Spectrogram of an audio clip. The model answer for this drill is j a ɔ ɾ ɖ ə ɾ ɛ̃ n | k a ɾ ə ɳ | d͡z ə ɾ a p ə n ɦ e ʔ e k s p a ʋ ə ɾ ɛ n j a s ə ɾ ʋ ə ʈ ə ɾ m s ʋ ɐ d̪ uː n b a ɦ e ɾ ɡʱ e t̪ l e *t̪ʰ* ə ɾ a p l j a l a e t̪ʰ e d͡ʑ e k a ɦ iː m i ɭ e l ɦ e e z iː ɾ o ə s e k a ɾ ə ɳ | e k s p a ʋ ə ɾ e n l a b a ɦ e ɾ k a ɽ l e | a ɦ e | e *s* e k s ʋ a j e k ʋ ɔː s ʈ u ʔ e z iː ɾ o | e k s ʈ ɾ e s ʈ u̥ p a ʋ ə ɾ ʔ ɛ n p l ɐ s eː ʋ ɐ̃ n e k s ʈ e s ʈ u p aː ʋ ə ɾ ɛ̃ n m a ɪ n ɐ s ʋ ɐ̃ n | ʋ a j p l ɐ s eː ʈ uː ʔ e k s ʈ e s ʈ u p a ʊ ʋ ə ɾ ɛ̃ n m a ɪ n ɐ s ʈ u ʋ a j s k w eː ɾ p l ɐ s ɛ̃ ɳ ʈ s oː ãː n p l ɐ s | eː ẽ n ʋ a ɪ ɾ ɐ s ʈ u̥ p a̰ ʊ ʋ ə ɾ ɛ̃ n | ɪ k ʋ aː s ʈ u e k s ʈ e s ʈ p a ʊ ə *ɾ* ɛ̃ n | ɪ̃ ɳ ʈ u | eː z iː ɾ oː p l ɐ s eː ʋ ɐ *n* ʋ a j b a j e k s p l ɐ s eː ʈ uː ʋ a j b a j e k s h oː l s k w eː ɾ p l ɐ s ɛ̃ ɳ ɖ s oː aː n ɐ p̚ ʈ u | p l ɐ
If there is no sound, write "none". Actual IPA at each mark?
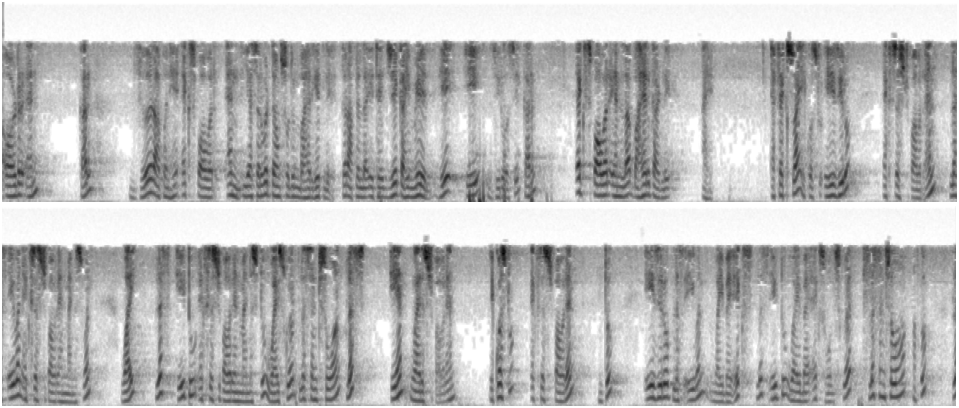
t̪, f, ɾ, n

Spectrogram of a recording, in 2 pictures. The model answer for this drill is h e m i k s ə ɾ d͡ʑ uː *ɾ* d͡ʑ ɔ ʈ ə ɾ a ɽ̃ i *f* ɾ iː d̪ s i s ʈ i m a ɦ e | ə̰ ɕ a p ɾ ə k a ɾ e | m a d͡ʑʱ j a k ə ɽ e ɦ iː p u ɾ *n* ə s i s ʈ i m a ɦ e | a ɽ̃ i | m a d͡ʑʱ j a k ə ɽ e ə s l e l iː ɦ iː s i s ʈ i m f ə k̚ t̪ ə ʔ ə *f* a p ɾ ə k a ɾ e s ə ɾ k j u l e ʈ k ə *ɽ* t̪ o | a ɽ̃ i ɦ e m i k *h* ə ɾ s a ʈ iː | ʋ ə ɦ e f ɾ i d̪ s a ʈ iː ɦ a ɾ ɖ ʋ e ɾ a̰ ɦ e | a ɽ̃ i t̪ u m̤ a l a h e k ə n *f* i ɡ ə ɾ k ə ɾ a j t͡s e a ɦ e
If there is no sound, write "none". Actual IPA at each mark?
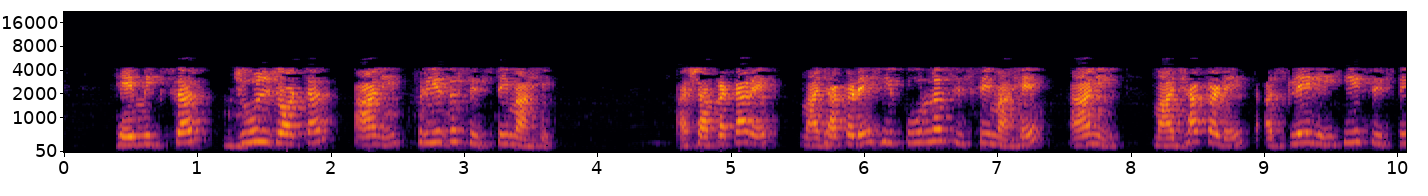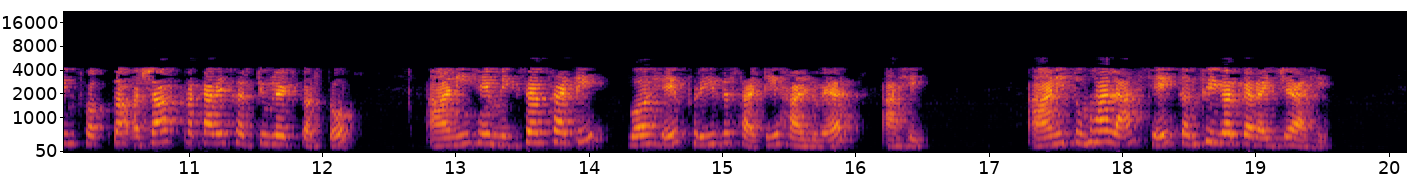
l, f, ɳ, ɕ, ɾ, s, f

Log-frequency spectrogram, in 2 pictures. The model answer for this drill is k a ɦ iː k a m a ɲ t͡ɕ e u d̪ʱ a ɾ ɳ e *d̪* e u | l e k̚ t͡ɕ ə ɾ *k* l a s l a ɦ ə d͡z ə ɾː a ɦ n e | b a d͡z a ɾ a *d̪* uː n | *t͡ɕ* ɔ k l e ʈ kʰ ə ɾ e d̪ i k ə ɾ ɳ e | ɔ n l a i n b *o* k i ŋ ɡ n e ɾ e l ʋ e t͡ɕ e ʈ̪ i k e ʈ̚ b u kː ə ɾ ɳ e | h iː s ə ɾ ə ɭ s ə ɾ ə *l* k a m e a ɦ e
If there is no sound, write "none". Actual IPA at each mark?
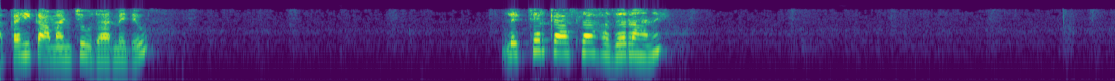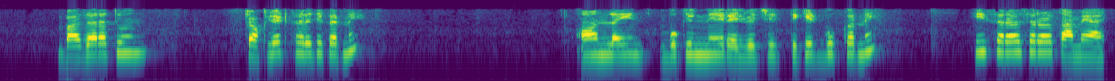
d̪, k, t̪, t͡ɕ, u, ɭ

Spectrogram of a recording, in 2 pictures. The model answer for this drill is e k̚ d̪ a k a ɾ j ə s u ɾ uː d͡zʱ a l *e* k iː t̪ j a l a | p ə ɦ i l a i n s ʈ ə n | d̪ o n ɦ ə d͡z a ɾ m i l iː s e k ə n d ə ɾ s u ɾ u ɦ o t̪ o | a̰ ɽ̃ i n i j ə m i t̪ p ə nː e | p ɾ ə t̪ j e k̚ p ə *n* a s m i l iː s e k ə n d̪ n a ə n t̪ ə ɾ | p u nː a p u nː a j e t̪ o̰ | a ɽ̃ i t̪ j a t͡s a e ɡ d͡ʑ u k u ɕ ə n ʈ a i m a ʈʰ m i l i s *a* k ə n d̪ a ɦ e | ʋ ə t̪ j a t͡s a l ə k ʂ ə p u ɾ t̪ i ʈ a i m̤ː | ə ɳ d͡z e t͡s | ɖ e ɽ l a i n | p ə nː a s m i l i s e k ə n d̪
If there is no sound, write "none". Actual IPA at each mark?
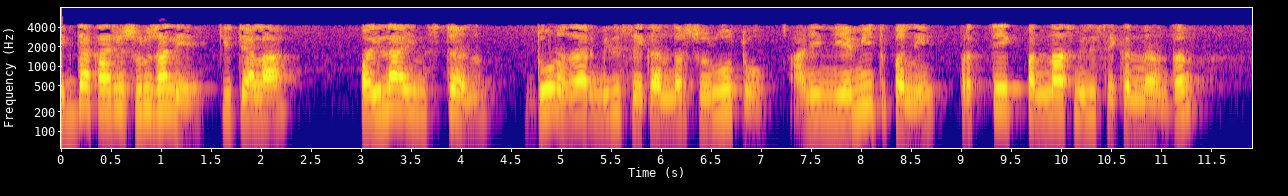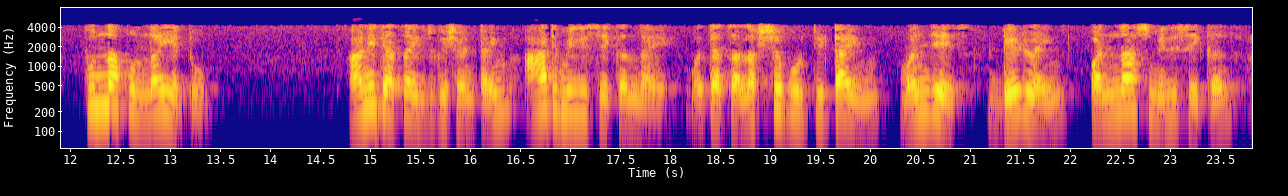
e, nː, e

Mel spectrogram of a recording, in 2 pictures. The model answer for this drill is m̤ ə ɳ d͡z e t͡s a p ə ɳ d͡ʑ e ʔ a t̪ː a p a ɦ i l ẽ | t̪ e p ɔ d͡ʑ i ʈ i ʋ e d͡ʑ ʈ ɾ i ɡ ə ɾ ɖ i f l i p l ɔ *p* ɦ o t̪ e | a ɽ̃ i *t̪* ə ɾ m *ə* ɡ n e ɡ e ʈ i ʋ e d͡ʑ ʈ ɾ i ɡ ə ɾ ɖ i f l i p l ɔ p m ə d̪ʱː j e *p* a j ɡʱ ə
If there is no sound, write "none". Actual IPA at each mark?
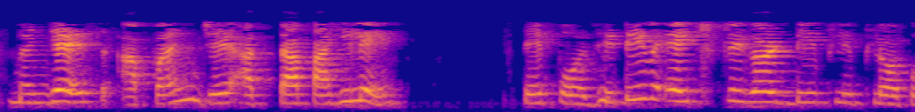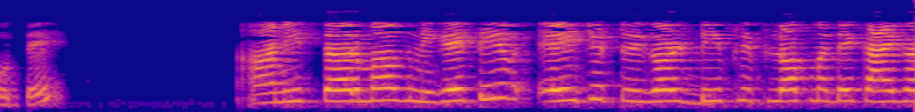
p, t̪, ə, k

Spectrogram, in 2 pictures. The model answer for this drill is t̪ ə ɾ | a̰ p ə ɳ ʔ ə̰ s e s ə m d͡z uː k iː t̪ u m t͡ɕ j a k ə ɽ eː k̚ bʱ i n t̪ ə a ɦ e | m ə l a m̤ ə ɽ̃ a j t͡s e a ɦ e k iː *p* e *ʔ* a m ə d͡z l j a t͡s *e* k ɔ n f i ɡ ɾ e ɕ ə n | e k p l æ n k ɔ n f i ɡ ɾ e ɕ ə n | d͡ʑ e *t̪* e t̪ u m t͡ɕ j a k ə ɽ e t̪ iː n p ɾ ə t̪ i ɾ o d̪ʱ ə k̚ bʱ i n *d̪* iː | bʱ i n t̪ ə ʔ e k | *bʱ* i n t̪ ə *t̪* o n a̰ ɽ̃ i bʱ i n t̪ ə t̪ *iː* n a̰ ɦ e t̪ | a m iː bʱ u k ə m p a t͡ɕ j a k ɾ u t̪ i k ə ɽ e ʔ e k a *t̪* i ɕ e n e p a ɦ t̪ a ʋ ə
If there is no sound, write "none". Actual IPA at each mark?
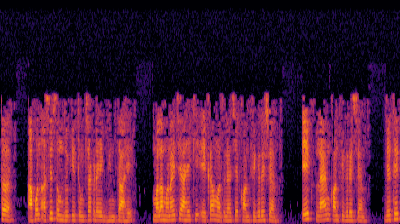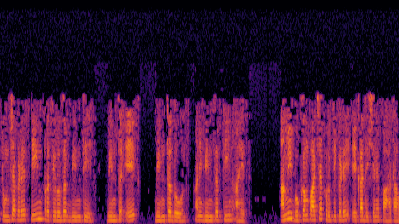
ʔ, k, e, t̪ʰ, t̪, bʱ, d̪, iː, d̪

